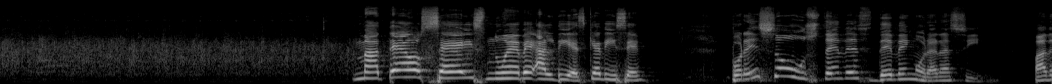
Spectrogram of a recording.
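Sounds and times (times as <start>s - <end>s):
audience applause: 0.0s - 3.6s
speech: 3.5s - 6.5s, 7.3s - 10.5s.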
